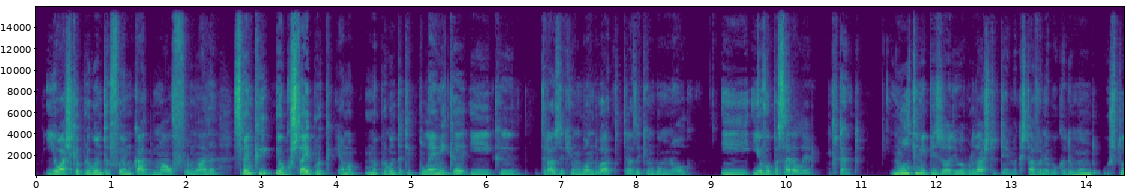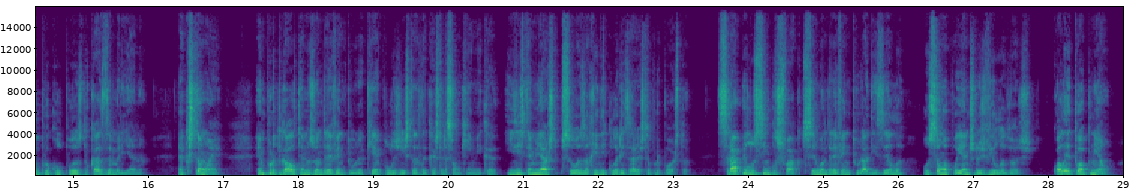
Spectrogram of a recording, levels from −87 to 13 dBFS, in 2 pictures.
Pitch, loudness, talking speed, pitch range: 200 Hz, -23 LUFS, 220 wpm, 180-215 Hz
